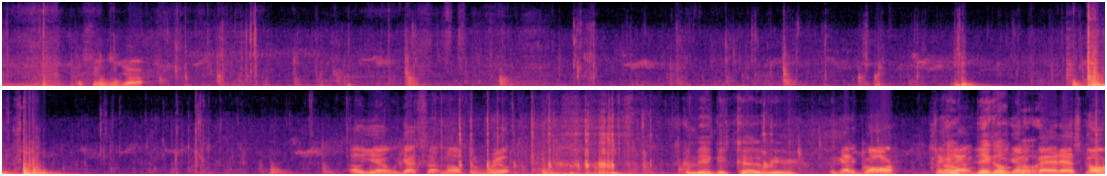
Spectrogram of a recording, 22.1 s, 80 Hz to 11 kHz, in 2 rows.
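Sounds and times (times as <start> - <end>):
paddle knocking on boat hull: 10.7 - 11.7.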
